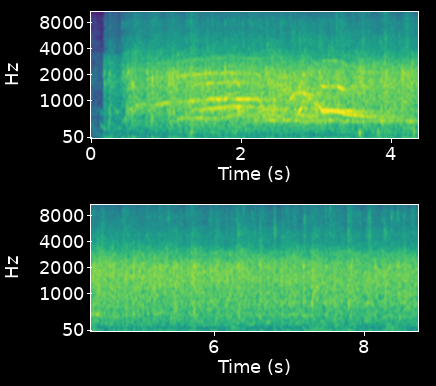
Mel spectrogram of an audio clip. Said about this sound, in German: Und dann brauchen wir natürlich noch den Applaus, wo Sie so richtig ausrasten, wo Sie sich denken, ach, wäre das kein Wissenschaftler, würde ich den mit nach Hause nehmen.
